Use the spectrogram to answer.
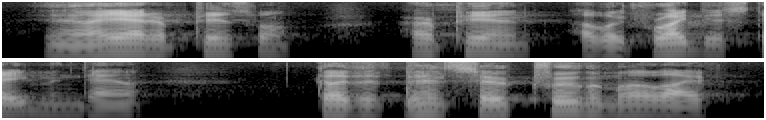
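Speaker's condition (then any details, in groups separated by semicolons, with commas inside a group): Cerebral palsy; lifelong disability since youth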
